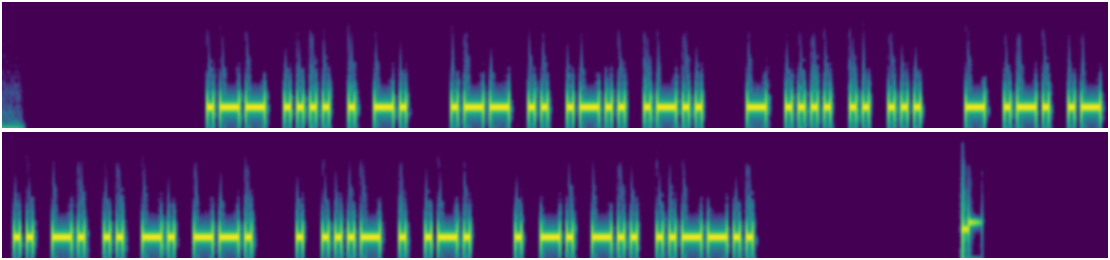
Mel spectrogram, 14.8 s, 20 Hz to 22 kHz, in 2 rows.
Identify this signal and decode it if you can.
Morse code, heard as a keyed tone, about 28 wpm, 700 Hz. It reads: WHEN WILL THIS TRAINING EVER END?
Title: Sentences from Top 1000 Words - Review Part 4 - 28wpm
